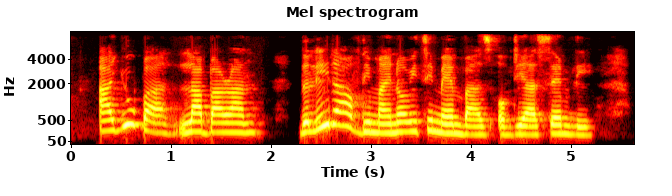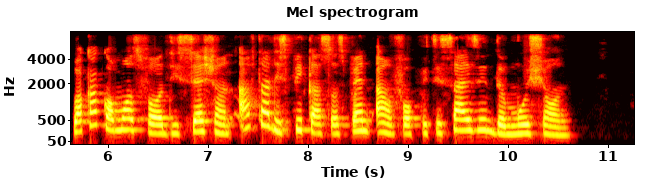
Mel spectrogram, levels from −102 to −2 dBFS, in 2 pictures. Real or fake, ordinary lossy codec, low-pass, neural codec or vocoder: real; AAC, 48 kbps; 7.2 kHz; none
